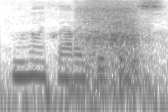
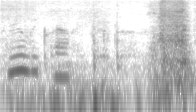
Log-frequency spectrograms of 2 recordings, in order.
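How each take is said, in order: First: Said in the usual way. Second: "Really" said much softer and higher, almost a whisper. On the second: Real, not acted. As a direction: repeat "Really glad I did this" under the breath. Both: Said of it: "I don't know why I'm whispering".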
